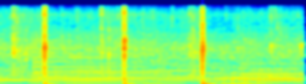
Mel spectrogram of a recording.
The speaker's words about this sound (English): Would you clap your hands right now as a sign?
